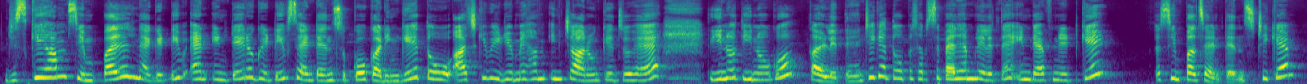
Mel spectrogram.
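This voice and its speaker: High-pitched female teacher, patient and repetitive, drawing words out slowly for a classroom grammar lesson. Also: lively intonation, darkish tone. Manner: patient, repeats words slowly while writing.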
